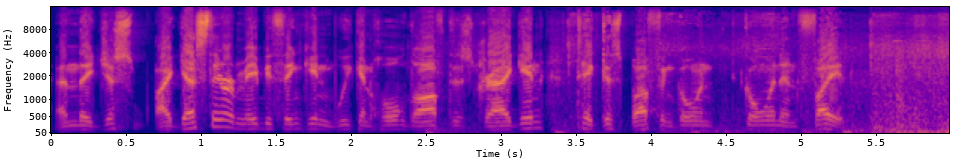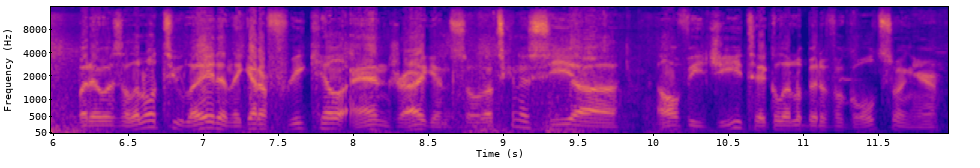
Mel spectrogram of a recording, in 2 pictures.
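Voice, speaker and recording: A man calls a live esports match, his voice sitting in a middle register and climbing sharply when fights break out. He sounds slightly sick and sniffly. The stream mix has clear background noise. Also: brisk. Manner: excitable play-by-play, rises high in fights. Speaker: esports caster.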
